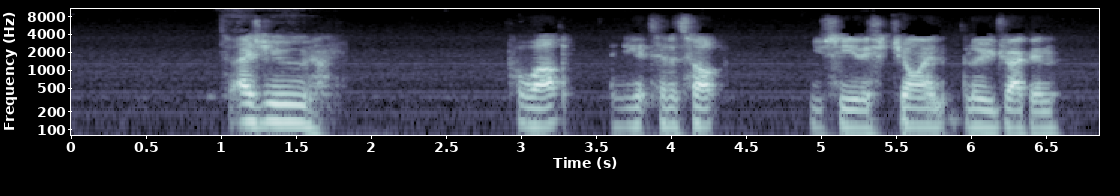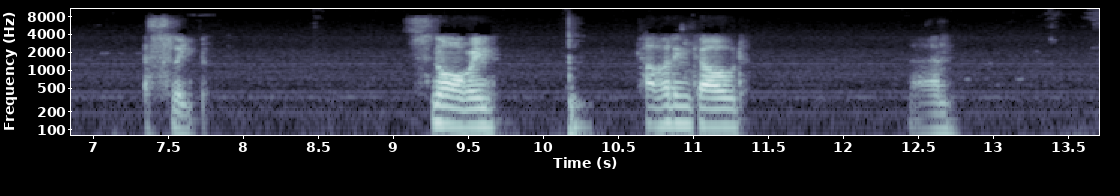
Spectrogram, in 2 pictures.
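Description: A man speaks with animation over an online call.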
